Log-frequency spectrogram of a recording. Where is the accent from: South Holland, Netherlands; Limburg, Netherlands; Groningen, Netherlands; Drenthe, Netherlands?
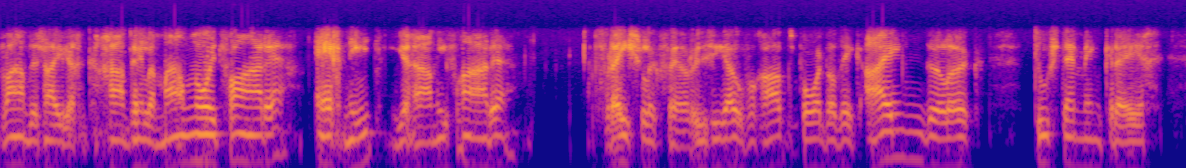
South Holland, Netherlands; Vlaardingen; Want ik kom uit Vlaardingen, dat is officieel. En dat is in Aringstad.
